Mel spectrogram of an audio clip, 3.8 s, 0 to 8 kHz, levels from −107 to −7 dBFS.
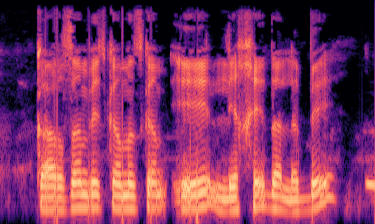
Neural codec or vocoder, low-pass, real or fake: none; 7.2 kHz; real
